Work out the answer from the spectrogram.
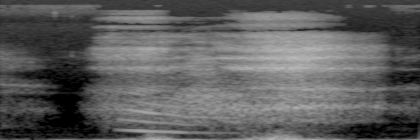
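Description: Blowing breath: two soft, airy exhalations pushed out one after the other, gentle and breathy, with a faint tonal hiss on the first and no talking.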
